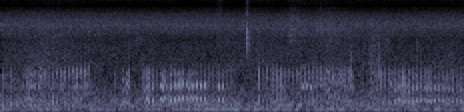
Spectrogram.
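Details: Cat that had been sleeping at a fishing port purrs happily while stroked by a child who came fishing; a steady low rumbling purr runs throughout, with a few brief tonal voices rising above it midway.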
